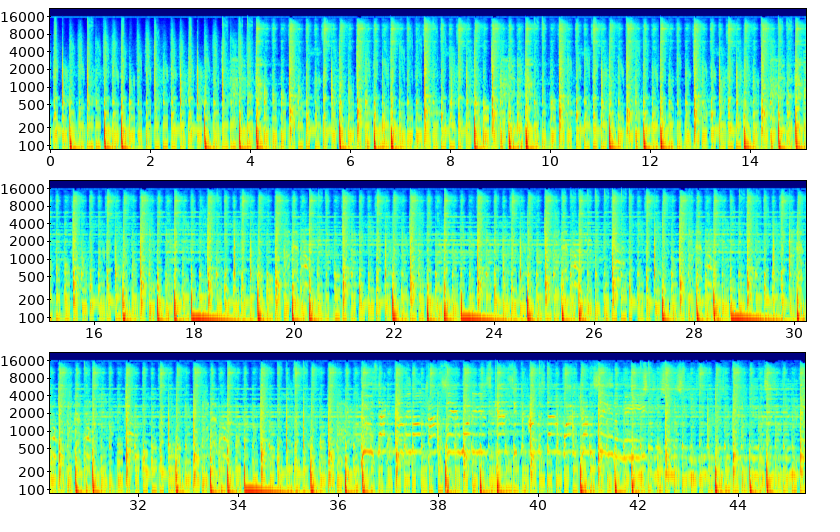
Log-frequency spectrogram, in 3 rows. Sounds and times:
Electronica: 0:00.0 - 0:45.3.

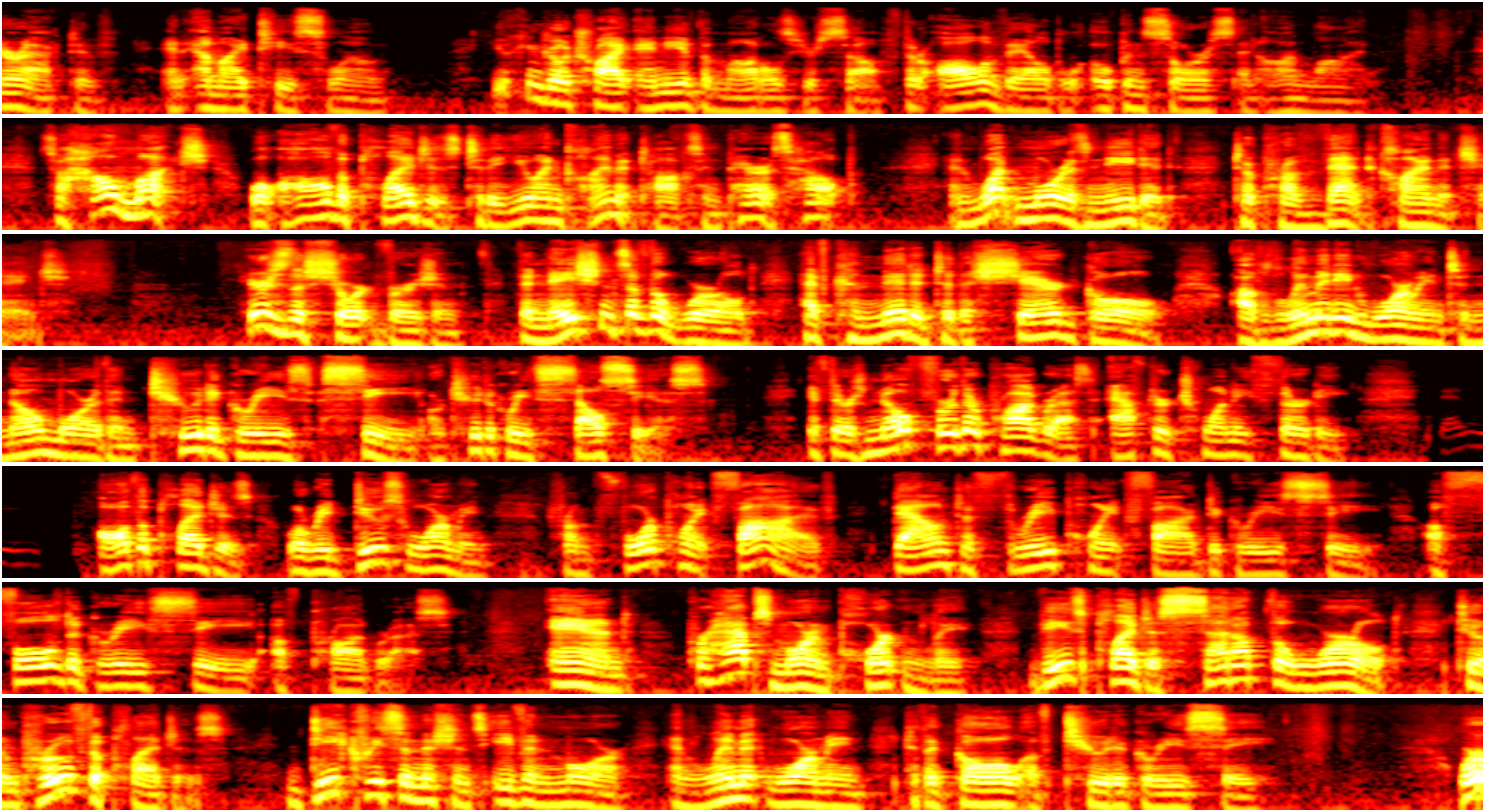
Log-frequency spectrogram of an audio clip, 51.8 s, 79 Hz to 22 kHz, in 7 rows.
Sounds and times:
Speech: 0:00.0 - 0:07.0, 0:07.6 - 0:15.2, 0:16.0 - 0:50.8.

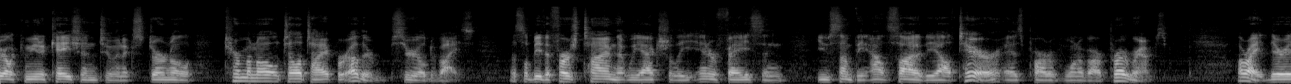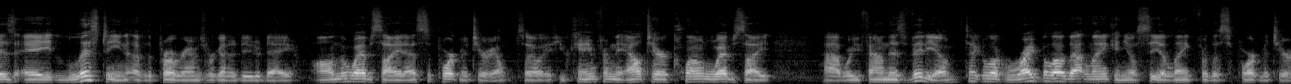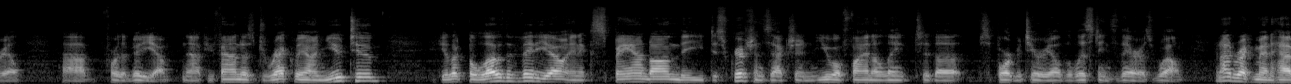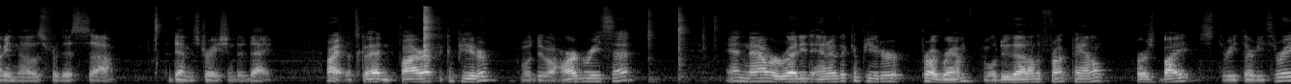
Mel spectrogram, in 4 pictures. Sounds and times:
Speech: 0:00.0 - 0:11.8, 0:12.4 - 0:45.2, 0:46.0 - 0:51.6.

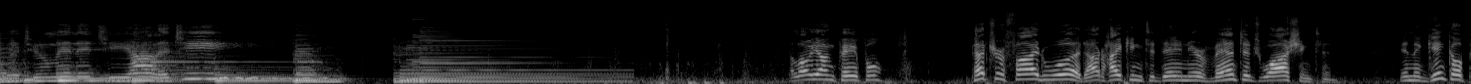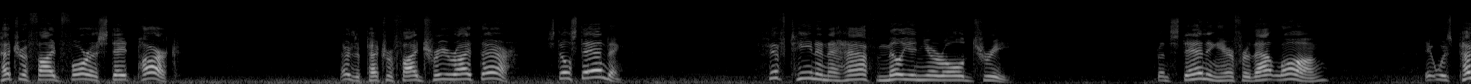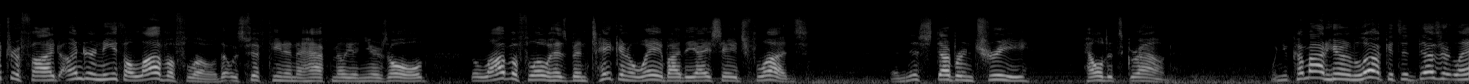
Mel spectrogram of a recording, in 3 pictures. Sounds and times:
Speech: 0:07.9 - 0:08.9, 0:09.7 - 0:13.4, 0:14.0 - 0:16.5, 0:18.1 - 0:21.0, 0:22.3 - 0:24.9, 0:26.3 - 0:28.0, 0:29.0 - 0:37.6, 0:38.4 - 0:41.2, 0:42.2 - 0:44.1.

